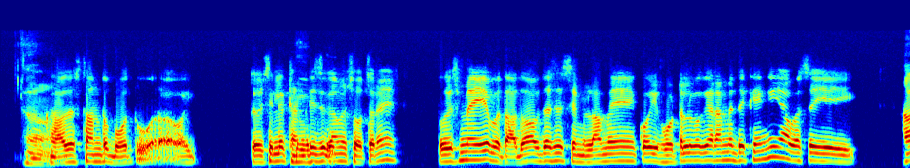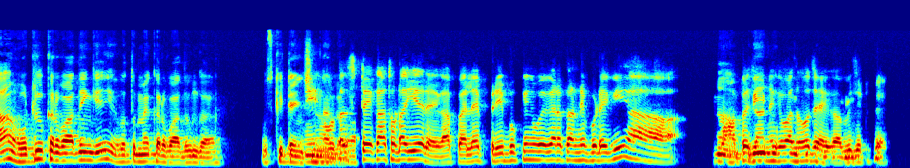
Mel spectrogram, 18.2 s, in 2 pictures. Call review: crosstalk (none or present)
present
